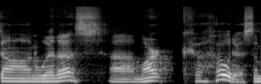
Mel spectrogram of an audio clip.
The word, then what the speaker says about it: Cohodes: Uh, Mark Cahotus. I'm pronouncing the last name correctly, right?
